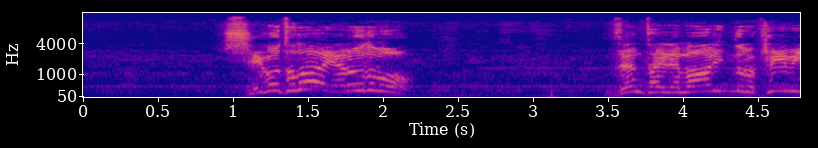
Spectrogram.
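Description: A man shouts forcefully nearby.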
